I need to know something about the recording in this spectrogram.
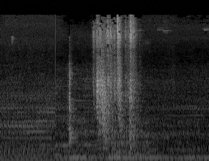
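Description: Dirt pours from an excavator bucket into a metal truck bed.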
